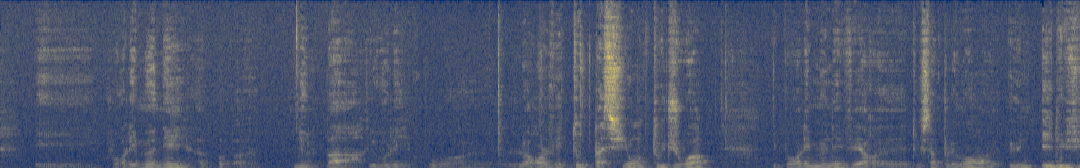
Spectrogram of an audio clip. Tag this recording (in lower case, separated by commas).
speech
